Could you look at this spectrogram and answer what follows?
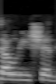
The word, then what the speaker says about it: Alicia: It is Alicia, the Indian version of Alicia, not the very common Spanish version.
